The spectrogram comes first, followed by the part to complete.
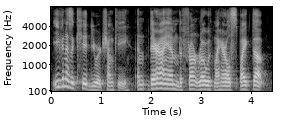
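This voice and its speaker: A man's voice: a little high, lively intonation, brisk, heavy background noise, natural voice. A man playing a sarcastic, needling young man among longtime friends in an amateur audio drama. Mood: teasing.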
